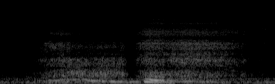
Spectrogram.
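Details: Sleeping Basset Hound gives one long, rattling snore: a raspy drawn-in breath, a brief catch, then a louder fluttering outbreath.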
